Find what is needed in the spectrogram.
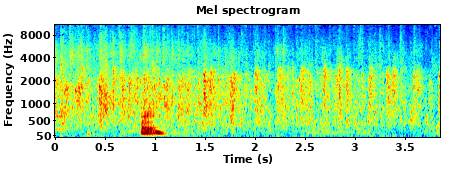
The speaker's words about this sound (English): Let's give my wife a round of applause.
